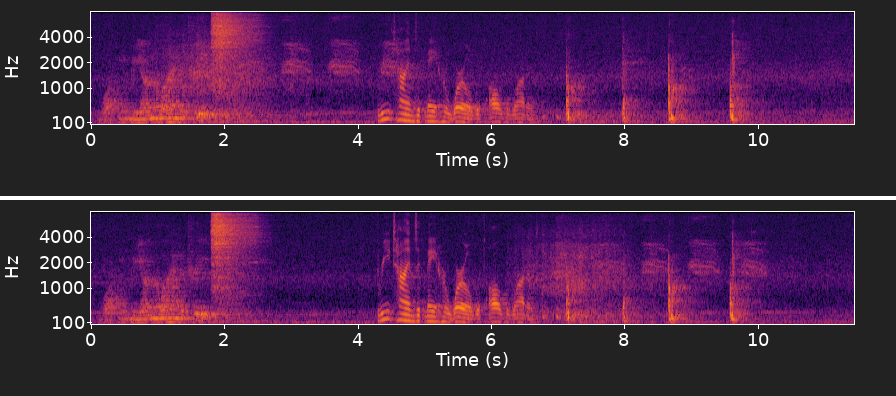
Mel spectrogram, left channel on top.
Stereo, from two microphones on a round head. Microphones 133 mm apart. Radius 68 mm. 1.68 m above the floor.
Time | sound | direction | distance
0.1 | a man speaking | 25° left (ahead or behind) | 8.5 m
1.8 | breaking glass | 20° right (ahead or behind) | 9.5 m
4.3 | a man speaking | 55° right (ahead or behind) | 1.0 m
7.1 | footsteps | 15° left (ahead or behind) | 1.9 m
